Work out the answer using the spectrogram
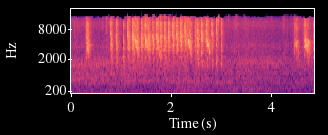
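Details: Feeding scene at a bird feeder, 28 May 2013: a Eurasian tree sparrow parent, perhaps very old given its large black throat patch, with chicks; a rapid run of roughly fifteen high chirps, then two isolated chirps, recorded on an Everio camcorder.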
